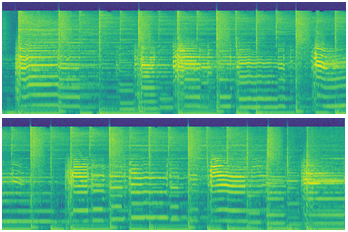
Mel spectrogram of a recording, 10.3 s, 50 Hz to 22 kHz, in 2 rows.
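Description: Electric guitar played through a Line 6 POD set to its Black Panel (Fender Blackface-style) amp model with a 4x10 cab, a little reverb and the delay-with-compressor effect, playing a melodic line with several string bends over a drum kit.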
